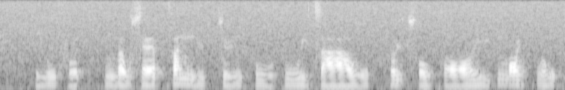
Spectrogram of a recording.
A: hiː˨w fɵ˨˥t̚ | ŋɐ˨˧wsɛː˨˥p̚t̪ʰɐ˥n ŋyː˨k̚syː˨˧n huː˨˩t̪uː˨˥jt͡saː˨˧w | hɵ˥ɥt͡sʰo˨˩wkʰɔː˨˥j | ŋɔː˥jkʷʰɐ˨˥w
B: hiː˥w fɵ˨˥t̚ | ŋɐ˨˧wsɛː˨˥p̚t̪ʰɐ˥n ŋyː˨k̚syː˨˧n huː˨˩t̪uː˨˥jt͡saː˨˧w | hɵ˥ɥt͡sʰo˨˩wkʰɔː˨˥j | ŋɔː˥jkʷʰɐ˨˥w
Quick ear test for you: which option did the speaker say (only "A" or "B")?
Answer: A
